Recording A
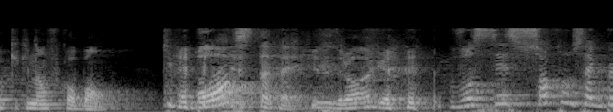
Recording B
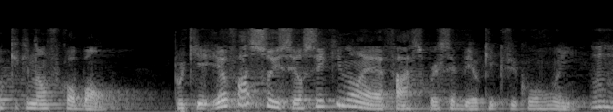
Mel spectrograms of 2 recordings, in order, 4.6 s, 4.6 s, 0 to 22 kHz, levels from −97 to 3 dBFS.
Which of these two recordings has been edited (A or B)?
A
